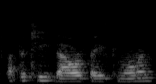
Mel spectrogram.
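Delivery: ordinary delivery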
